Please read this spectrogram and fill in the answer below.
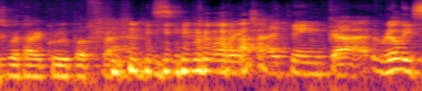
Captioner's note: laughs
